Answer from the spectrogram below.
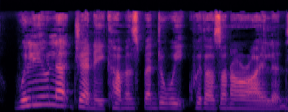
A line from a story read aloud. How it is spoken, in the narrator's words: said Julian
